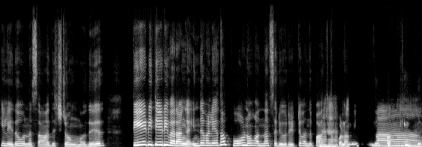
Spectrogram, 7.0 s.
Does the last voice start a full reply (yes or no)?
yes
